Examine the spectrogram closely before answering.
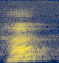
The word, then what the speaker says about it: He: I don't know if it's because we have twins as founders, but our Asia director is with me here. His name is Edward He, but it's pronounced He.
